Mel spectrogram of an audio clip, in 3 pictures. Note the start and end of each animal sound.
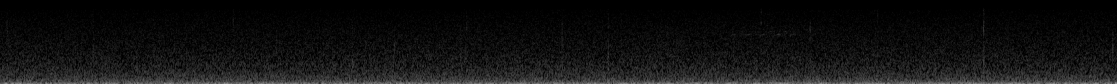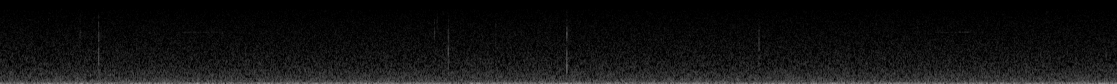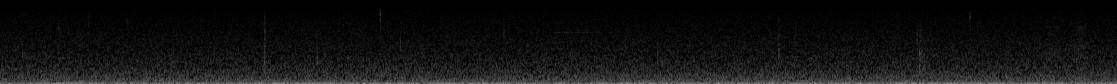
7.0s-8.1s: Yellow-rumped Warbler (Setophaga coronata)
12.7s-13.6s: Black-throated Green Warbler (Setophaga virens)
20.3s-21.1s: Black-throated Green Warbler (Setophaga virens)
27.8s-28.8s: Black-throated Green Warbler (Setophaga virens)

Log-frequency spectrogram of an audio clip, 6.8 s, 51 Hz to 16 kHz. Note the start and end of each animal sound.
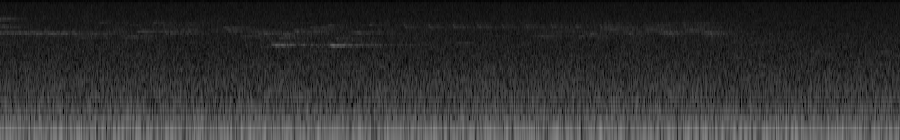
0.0s-4.7s: Winter Wren (Troglodytes hiemalis)
1.7s-3.0s: Blue Jay (Cyanocitta cristata)
4.2s-5.5s: Red Squirrel (Tamiasciurus hudsonicus)

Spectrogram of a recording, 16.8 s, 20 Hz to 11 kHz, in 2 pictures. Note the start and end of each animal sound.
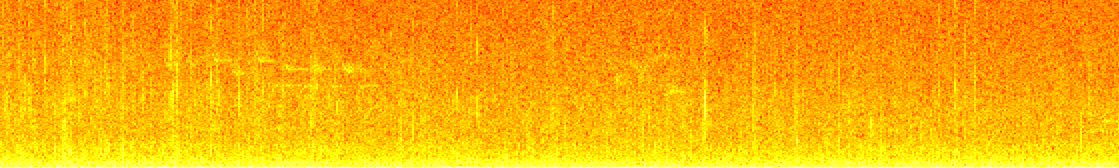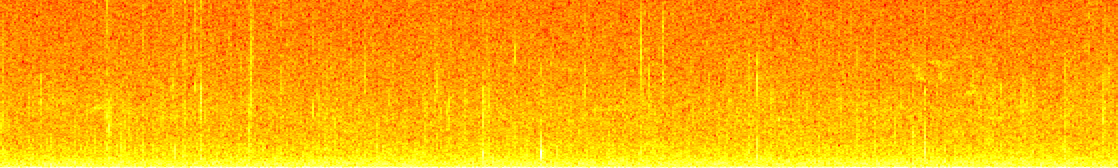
1.3s-3.0s: Black-and-white Warbler (Mniotilta varia)
4.4s-5.2s: American Redstart (Setophaga ruticilla)
15.0s-16.1s: American Redstart (Setophaga ruticilla)

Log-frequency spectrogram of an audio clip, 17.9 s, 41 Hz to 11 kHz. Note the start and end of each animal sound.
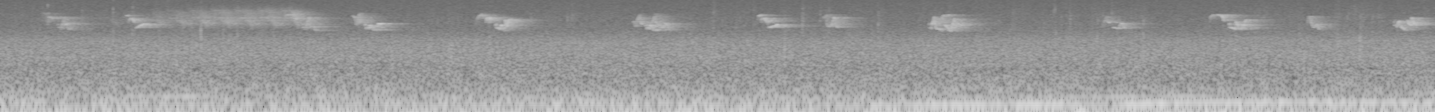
0.0s-17.8s: Red-eyed Vireo (Vireo olivaceus)
1.9s-4.1s: Ovenbird (Seiurus aurocapilla)

